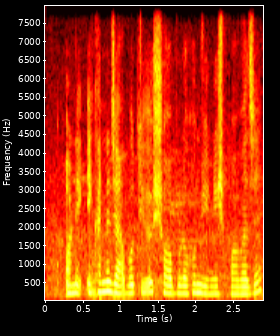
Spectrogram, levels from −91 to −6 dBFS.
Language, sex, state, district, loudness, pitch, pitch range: Bengali, female, West Bengal, North 24 Parganas, -16 LUFS, 215 Hz, 205-235 Hz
